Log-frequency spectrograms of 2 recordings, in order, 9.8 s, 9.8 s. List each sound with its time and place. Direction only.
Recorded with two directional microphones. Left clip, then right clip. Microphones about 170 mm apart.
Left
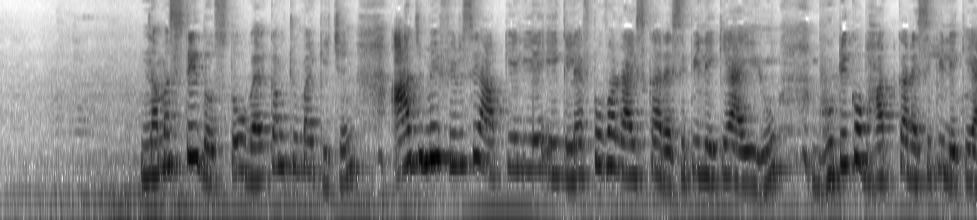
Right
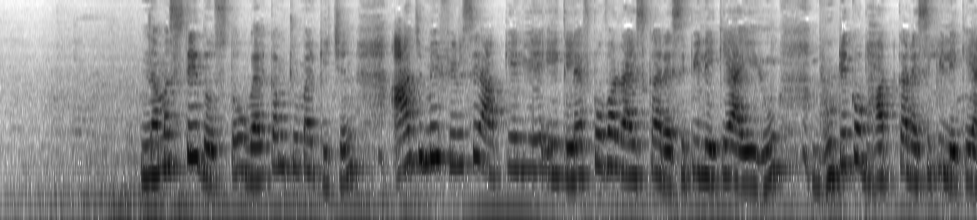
1.4 s a woman's voice: 20° left (ahead or behind)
